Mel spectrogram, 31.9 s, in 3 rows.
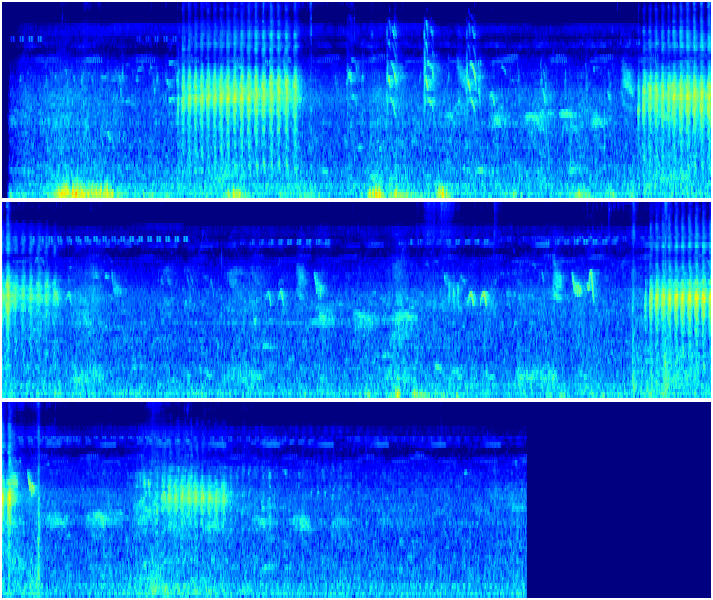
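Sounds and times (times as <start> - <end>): birds trilling: 2.6 - 5.2, 5.8 - 27.8.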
